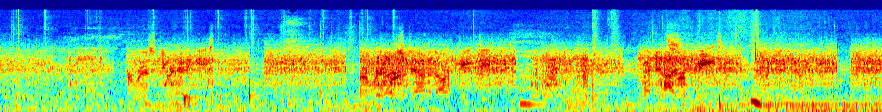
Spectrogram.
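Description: Radio static hisses and crackles.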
